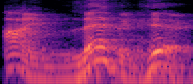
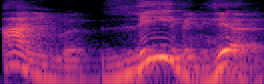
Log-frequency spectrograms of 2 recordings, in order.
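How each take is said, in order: First: Slow, "living" with a short lax i. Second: Very slow, "leaving" with a drawn-out ee; long EE in leaving. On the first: Teacher demonstrating a minimal pair, "living" slow with short i. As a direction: spell out slowly, short open i in "living". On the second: Teacher demonstrating a minimal pair, "leaving" slow with long ee. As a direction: slowly stretch the tense ee in "leaving". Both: Shown as a demonstration. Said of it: "São significados completamente diferentes".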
